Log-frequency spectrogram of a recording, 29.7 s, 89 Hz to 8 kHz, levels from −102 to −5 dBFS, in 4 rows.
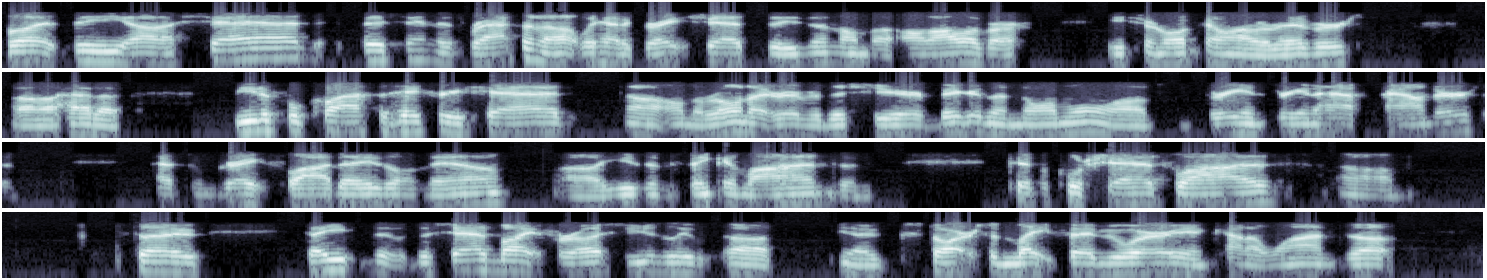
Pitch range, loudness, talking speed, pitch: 115-150 Hz, -16 LUFS, 180 wpm, 125 Hz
